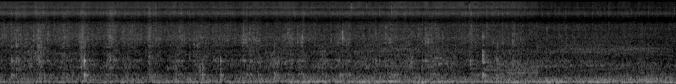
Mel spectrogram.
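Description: Steady sizzling and frying from a pot as whisked yogurt and spices are stirred in, with soft scraping and bubbling at close range throughout, no talking.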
